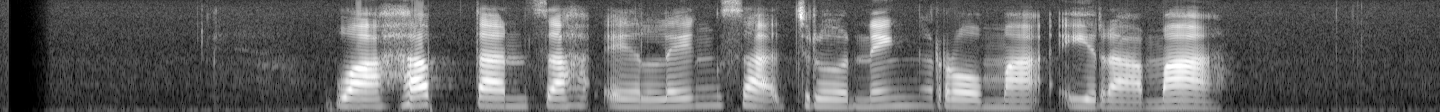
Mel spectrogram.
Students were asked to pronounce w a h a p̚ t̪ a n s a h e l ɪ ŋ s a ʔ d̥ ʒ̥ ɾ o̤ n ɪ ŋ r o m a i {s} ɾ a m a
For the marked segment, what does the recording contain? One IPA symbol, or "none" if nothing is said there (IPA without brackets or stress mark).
none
